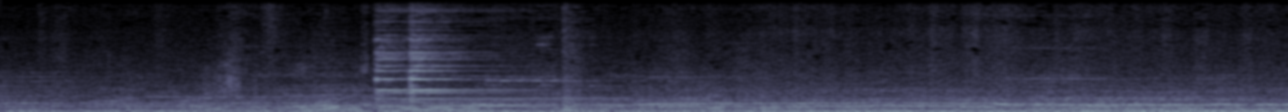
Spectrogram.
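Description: Busy street ambience: a steady low traffic rumble under voices. A short ringing note sounds about two seconds in, and a wavering, sustained melodic line comes in about a second later.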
